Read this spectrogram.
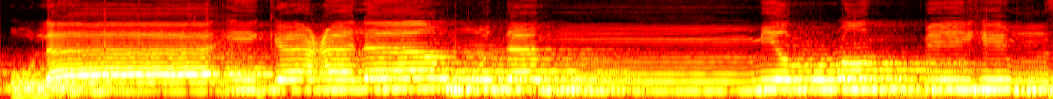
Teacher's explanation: Bila gunnah. Nun berjumpa sama huruf lam, maka tidak boleh berdengung.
